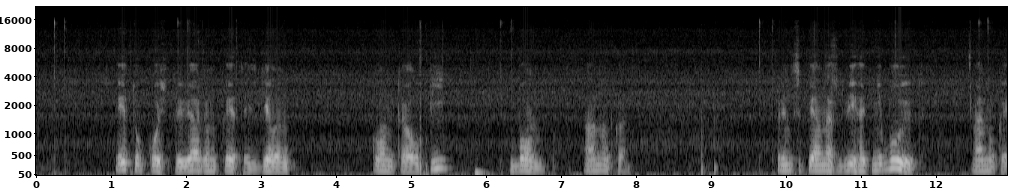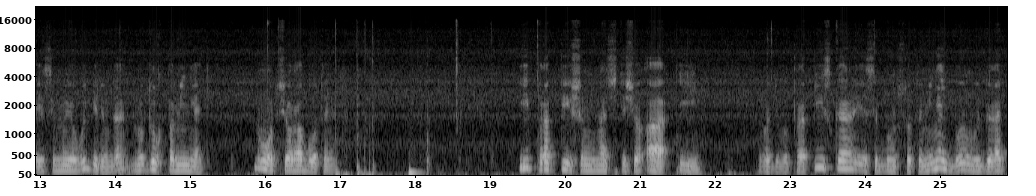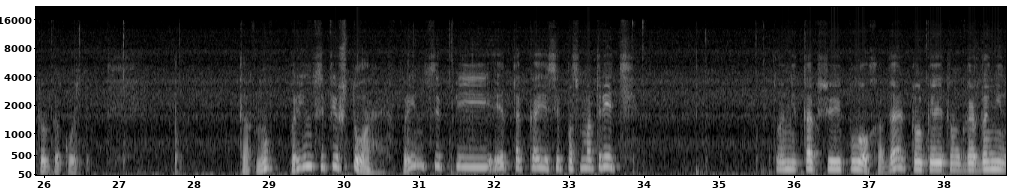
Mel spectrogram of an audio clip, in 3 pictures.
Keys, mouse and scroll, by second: 0.4 click, 2.0 shift+click, 5.1 ctrl+p, 7.8 space, 9.0 space, 9.8 click, 10.5 middle click, 12.6 click, 14.1 g, 17.4 ctrl+z, 19.1 middle click, 20.9 a, 21.6 i, 22.9-24.1 middle drag, 26.5 middle click, 27.9-30.1 middle drag, 31.1 shift+middle click, 34.0 click, 35.0 shift+middle click, 36.2-37.9 middle drag.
